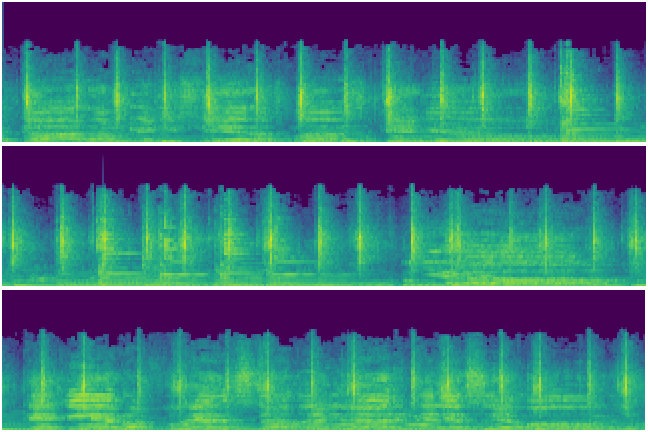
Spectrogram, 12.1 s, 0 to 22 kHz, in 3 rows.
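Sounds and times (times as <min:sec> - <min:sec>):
acoustic guitars playing: 0:00.0 - 0:12.0
maracas shaken: 0:00.0 - 0:12.0.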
